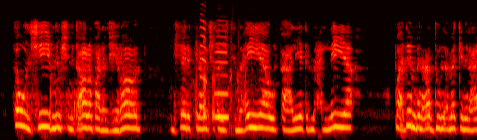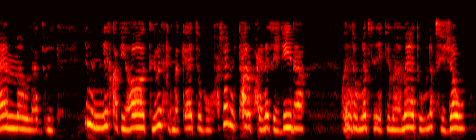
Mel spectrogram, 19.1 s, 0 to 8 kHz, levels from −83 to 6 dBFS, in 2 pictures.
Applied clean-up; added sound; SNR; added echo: none; Fowl; 3 dB; reverberation time 0.3 s.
